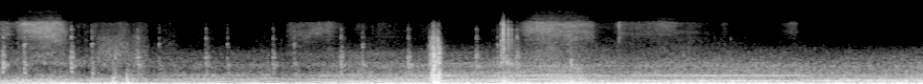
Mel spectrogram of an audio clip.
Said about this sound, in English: And you do get some tire noise.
